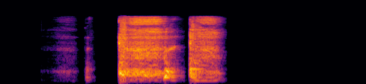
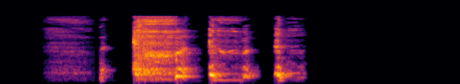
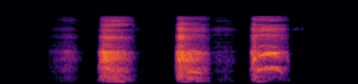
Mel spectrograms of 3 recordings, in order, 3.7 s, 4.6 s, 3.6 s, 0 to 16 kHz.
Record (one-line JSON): {"cough_length": "3.7 s", "cough_amplitude": 31279, "cough_signal_mean_std_ratio": 0.39, "three_cough_length": "4.6 s", "three_cough_amplitude": 28261, "three_cough_signal_mean_std_ratio": 0.37, "exhalation_length": "3.6 s", "exhalation_amplitude": 10548, "exhalation_signal_mean_std_ratio": 0.41, "survey_phase": "alpha (2021-03-01 to 2021-08-12)", "age": "18-44", "gender": "Female", "wearing_mask": "No", "symptom_cough_any": true, "symptom_shortness_of_breath": true, "symptom_abdominal_pain": true, "symptom_fever_high_temperature": true, "symptom_headache": true, "symptom_onset": "1 day", "smoker_status": "Ex-smoker", "respiratory_condition_asthma": false, "respiratory_condition_other": false, "recruitment_source": "Test and Trace", "submission_delay": "1 day", "covid_test_result": "Positive", "covid_test_method": "RT-qPCR", "covid_ct_value": 15.3, "covid_ct_gene": "N gene", "covid_ct_mean": 15.3, "covid_viral_load": "9400000 copies/ml", "covid_viral_load_category": "High viral load (>1M copies/ml)"}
